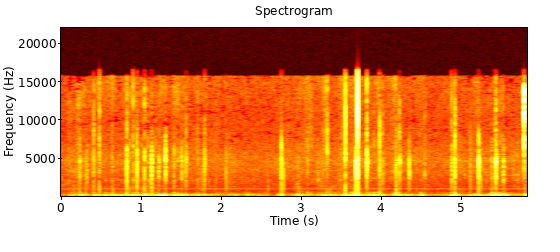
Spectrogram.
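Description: Long acrylic nails scratch and tap across a hollow wire-mesh metal microphone grille with both hands, fingers staying on the mesh. Dense, irregular clicks and scrapes ring briefly over a low, throbbing rumble centered in the lows, with sharp bright ticks scattered throughout and a faint steady hum.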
